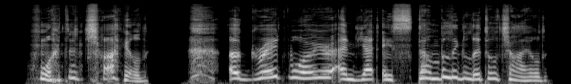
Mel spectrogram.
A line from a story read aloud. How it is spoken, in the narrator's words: with an odd little laugh, she cried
